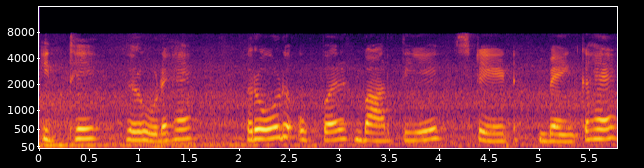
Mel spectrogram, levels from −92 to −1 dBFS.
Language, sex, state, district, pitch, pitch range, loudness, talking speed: Punjabi, female, Punjab, Kapurthala, 230 Hz, 210-250 Hz, -17 LUFS, 95 wpm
